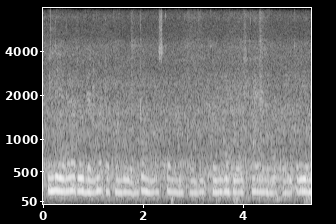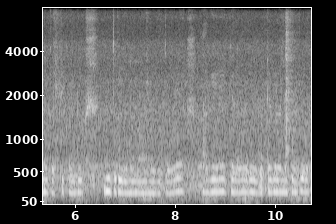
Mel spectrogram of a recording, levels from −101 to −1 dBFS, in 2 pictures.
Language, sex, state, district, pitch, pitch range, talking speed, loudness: Kannada, female, Karnataka, Dharwad, 190 Hz, 185-195 Hz, 75 wpm, -16 LUFS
